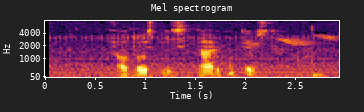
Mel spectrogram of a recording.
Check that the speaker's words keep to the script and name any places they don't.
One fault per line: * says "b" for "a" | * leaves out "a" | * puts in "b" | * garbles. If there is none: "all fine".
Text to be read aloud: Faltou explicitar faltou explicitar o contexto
* leaves out "faltou explicitar"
